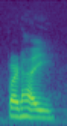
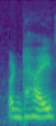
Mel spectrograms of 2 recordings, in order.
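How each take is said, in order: First: The middle consonant is a quick flap. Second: The middle consonant is a plain stop. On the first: The speaker calls it right. "तो ये उत्सिप्त" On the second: The speaker calls it wrong. "पढ़ाई तो नहीं बोलते ना हम"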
